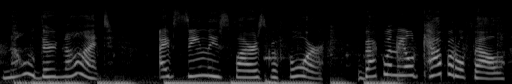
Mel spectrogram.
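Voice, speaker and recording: An actress playing a gentle, polite young swordswoman in an anime-style game, earnest and soft-mannered. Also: very high voice, normal speed, faint music behind. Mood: earnest, urgent.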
